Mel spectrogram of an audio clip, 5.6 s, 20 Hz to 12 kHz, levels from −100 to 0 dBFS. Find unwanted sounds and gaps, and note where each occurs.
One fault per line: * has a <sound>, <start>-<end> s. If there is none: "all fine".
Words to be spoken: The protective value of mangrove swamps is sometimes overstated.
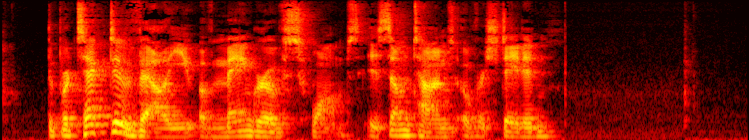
all fine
